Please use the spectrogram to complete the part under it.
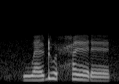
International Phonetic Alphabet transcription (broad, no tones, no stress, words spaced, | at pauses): wæɖu ħɛɾɛ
